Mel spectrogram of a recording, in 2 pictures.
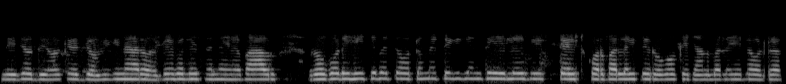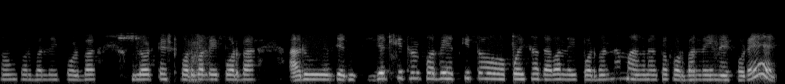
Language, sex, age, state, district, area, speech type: Odia, female, 45-60, Odisha, Sambalpur, rural, conversation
